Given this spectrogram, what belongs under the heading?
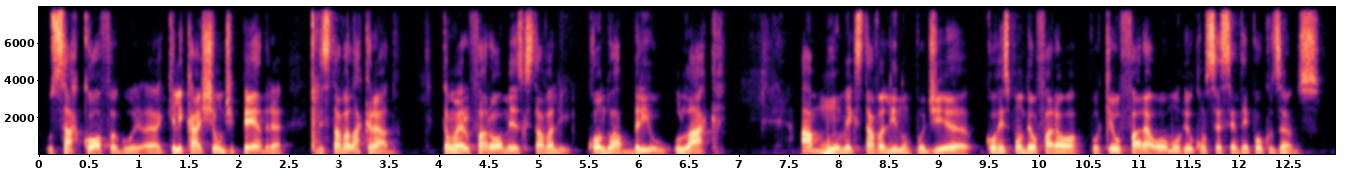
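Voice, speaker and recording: A man, a guest professor on a studio talk show, explaining terms step by step in an interview. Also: on the low side.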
